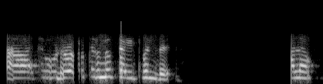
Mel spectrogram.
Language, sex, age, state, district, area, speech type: Malayalam, female, 18-30, Kerala, Pathanamthitta, urban, conversation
